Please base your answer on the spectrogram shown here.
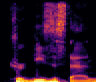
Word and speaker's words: Kyrgyzstan: getting across a bit yes how do you pronounce that what is it it's kurgistan kyrgyzstan yeah so kyrgyzstan always there's always a stand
